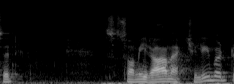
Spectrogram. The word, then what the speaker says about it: Swami Rama: Then I will say Swami Rama or Swami Ram, how you want to pronounce it. Swami Ram actually, but it's written as Rama, so a lot of people say Swami Rama, but it is Swami Ram.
